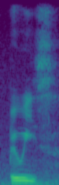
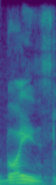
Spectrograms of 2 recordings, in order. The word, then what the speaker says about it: buoy: Do you ever hear the way Americans say that? Buoys buoys. They're boys, lads.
